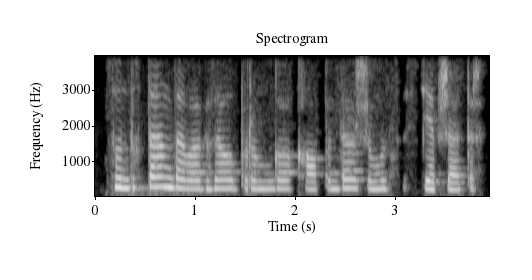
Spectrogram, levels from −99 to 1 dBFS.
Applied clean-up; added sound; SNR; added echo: none; none; none; none.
